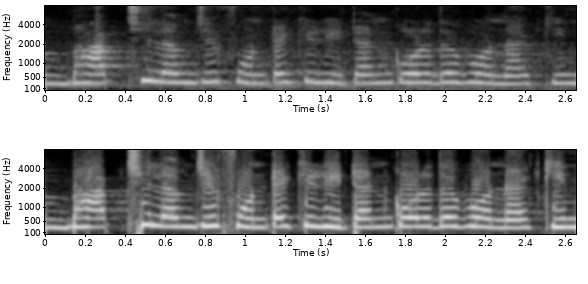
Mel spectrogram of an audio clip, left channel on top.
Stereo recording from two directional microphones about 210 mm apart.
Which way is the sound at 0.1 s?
45° right (ahead or behind).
